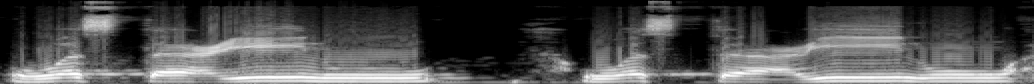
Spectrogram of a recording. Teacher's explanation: تو جب وصل کلام میں اس کی حرکت جو ہے وہ لکھنے میں بھی حذف ہوئی ہے تو اس کو نہیں پڑھیں گے، ڈائریکٹ واو زبر کے ساتھ ہے تو آگے سین پہ جائیں گے تو پڑھیں گے وستعینو. وستعینو، عین کی جو مخرج ہے وہ وسط حلق ہے، وستعینو جو ہے وہ حمزہ سے ہو جائے گا، وہ غلط ہے.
